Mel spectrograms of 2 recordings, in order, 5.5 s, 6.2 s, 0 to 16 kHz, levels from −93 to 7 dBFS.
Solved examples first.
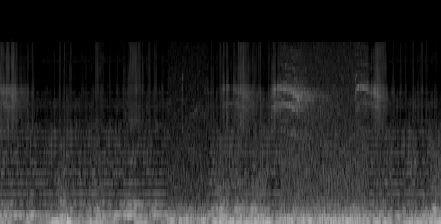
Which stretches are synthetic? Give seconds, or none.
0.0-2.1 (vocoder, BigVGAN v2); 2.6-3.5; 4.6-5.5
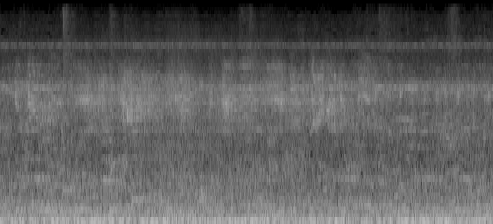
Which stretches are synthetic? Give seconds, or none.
0.9-3.8 (codec, SNAC)

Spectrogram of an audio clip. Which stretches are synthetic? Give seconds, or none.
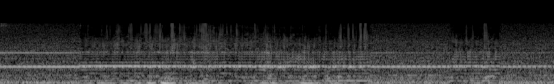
0.8-3.7 (vocoder, BigVGAN v2); 4.5-5.0

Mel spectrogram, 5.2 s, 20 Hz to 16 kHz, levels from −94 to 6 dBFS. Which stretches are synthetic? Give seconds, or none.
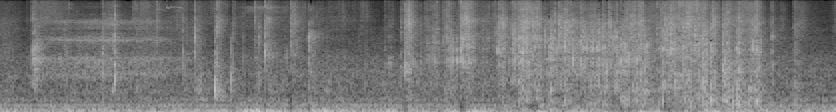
none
